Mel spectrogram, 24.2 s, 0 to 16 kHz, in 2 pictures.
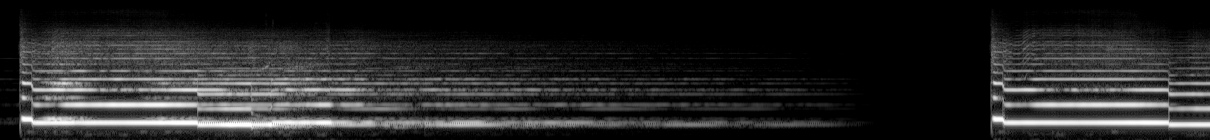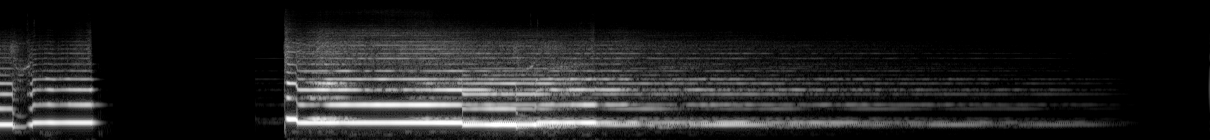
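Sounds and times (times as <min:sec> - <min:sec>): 
flute playing in circular style: 0:00.2 - 0:07.2, 0:09.9 - 0:13.1, 0:15.0 - 0:22.4.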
